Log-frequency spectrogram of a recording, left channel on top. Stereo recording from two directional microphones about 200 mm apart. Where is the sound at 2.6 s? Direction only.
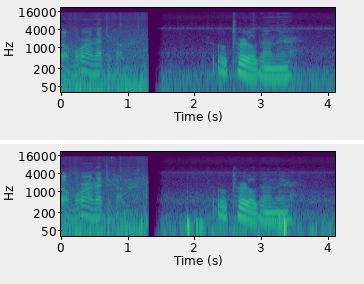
15° left (ahead or behind).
